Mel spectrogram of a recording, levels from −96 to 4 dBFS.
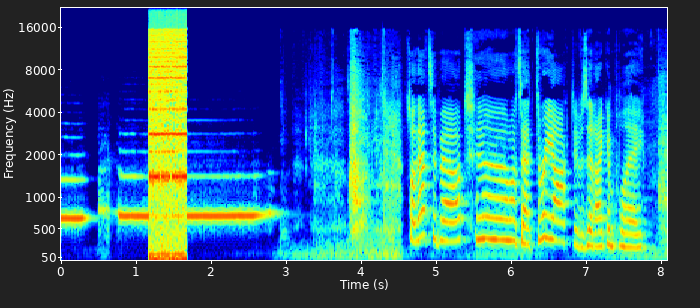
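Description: Samples built from the wrong bytes appear from 1.18 to 1.68 s, where the audio turns into loud, harsh broadband noise. The bytes of each sample were assembled wrongly, whether offset by one, swapped in order or misaligned, so the rapidly changing low bits dominate every value.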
